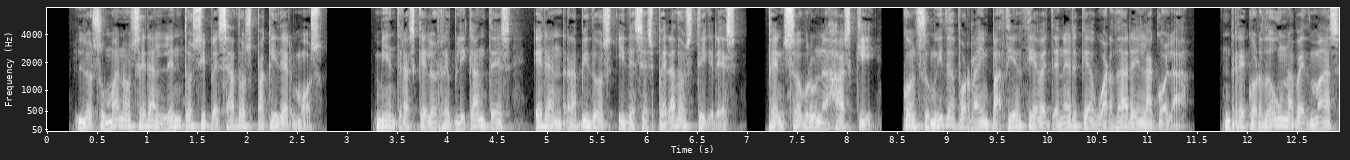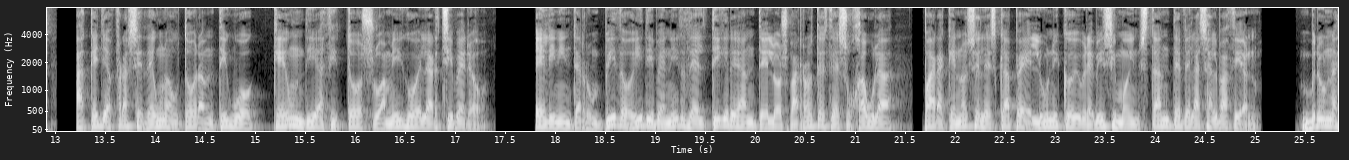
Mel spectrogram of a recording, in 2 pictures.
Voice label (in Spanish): audiolibro largo, banco de voces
